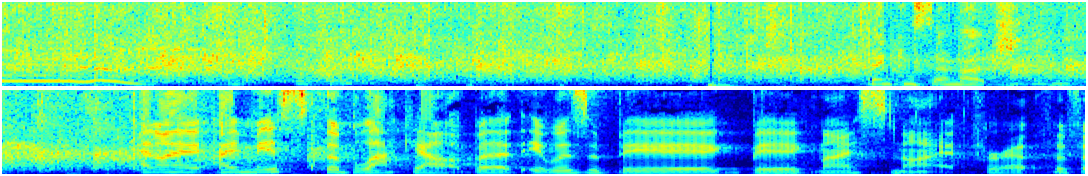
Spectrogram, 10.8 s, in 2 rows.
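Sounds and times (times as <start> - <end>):
crowd applauding: 0.0 - 7.6
speech: 4.4 - 10.8.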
